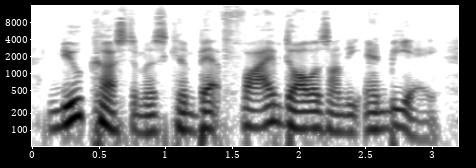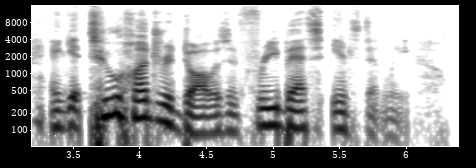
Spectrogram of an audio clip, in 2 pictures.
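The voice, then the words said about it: Put-on Philly accent. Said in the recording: “that's definitely a Philly accent”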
